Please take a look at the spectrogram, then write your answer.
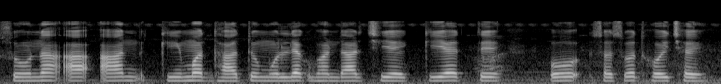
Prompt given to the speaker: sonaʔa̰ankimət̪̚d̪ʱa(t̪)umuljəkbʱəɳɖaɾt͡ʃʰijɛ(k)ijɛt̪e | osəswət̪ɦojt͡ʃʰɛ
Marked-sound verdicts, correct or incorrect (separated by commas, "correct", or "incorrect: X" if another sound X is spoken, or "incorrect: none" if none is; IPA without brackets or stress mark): correct, correct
